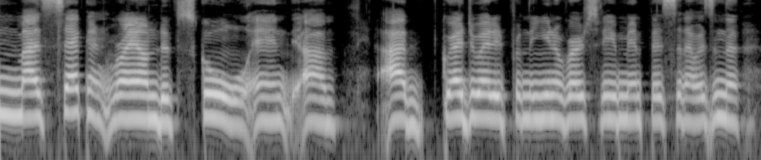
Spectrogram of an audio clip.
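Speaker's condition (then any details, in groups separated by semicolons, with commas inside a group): Cerebral palsy; from birth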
